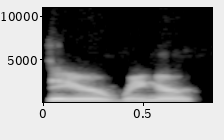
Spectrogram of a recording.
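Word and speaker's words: Dareringer: spelt like the pizza but um it's we pronounced like this one spelled dare ringer honestly this one is named after the biggest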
